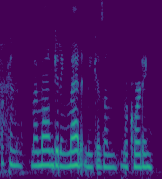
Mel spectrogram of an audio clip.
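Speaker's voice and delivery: low, very quiet, fast mutter off-mic; frustrated aside. Real, not acted. The actor, annoyed that her mom is mad, muttering off-mic. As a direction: grumble it away from the mic.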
